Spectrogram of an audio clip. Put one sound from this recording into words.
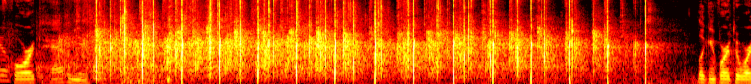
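A small group of people applauds.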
